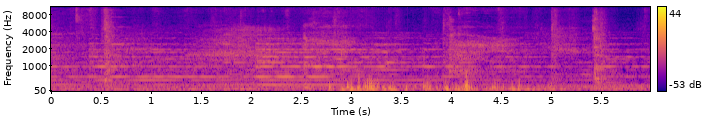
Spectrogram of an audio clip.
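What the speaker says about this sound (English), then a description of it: "Those church bells are so cool." La Paz Cathedral bells in Baja California Sur, Mexico, ring out in a slow series of overlapping strikes, their tones lingering and blending, moderately distant with a low rumble beneath.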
